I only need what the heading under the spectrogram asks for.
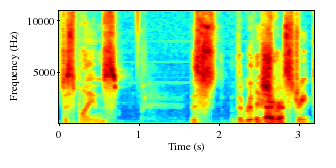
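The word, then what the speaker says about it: Des Plaines: If there's a letter there, we're going to say it. Displayplains is pronounced Displains.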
